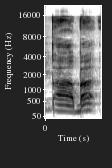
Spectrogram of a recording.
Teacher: the B that we use the bilabial implosive sound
